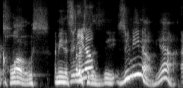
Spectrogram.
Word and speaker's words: Zunino: i don't remember his name who is it zunio am i close you're you're close i mean it starts zunino yeah all right there we go yeah i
